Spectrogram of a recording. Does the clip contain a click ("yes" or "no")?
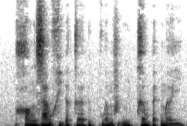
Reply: no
